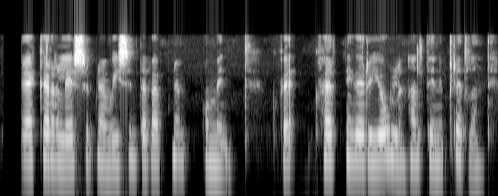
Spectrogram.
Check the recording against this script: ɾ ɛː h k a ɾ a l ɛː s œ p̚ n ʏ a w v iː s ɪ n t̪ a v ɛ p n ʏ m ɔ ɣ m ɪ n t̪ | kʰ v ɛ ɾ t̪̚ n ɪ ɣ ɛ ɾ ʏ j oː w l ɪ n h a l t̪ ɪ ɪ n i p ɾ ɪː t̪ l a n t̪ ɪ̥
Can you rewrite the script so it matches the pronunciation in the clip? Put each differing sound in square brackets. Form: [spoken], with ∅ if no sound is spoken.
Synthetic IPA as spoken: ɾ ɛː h k a ɾ a l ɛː s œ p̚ n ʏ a w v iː s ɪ n t̪ a v ɛ p n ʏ m ɔ ɣ m ɪ n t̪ | kʰ v ɛ ɾ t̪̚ n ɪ ɣ ɛ ɾ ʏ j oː w l ɪ n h a l t̪ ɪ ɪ n i p ɾ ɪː t̪ l a n t̪ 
